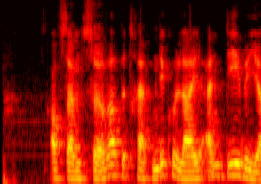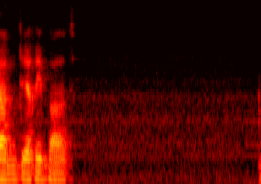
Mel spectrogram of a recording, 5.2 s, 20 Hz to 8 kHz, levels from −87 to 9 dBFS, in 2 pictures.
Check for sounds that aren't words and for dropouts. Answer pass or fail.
pass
